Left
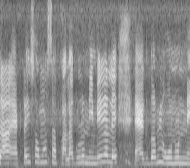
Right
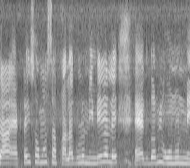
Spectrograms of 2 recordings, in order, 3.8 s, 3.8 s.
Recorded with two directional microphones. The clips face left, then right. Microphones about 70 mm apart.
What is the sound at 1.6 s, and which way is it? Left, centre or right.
Speech, right.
